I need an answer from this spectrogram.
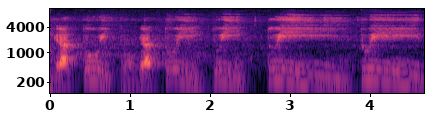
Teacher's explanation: o tui está informando que é um ditongo oral decrescente, certo? Porque ele vai caindo o som.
